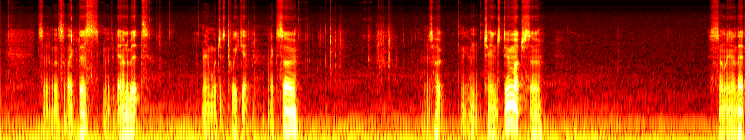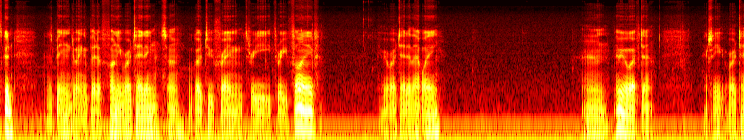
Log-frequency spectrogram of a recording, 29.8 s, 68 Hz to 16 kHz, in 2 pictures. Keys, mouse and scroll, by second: 1.9 g, 5.3 r, 6.9 g, 8.0 r, 9.7-11.5 middle drag, 21.5 r, 23.7-25.3 drag, 25.3-26.3 middle drag, 28.9 r.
